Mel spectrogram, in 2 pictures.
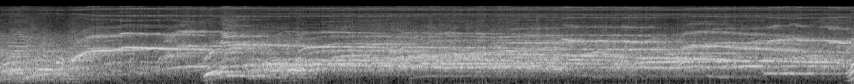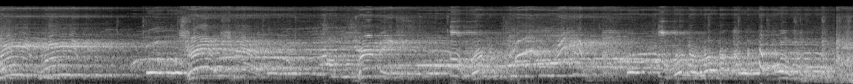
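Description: A young man sings through a microphone in a large echoing hall.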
